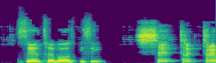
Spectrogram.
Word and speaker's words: c'est: C'est très beau ici, and T should be silent. T should be silent. Like S-A-Y. How you will pronounce the word in English? S-A-Y. Say.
